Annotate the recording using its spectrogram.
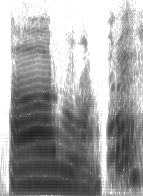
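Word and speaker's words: حارٌّ: বারিদুন হারুন হারুন ঠান্ডা আর হারুন হারুনার মধ্যে কিন্তু তাজদি আছে দুইবার উচ্চারণ হারুন একবারে কাছে দূরে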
